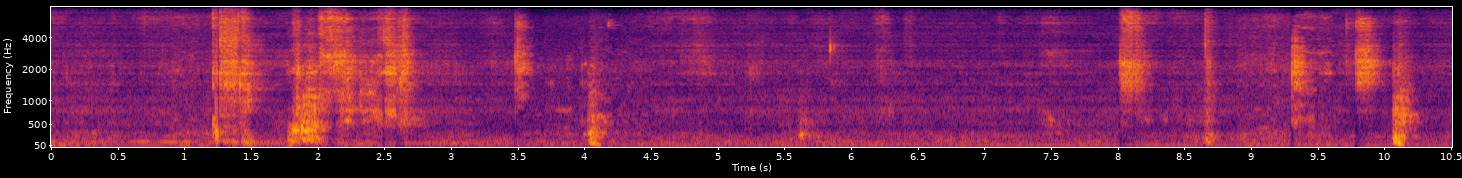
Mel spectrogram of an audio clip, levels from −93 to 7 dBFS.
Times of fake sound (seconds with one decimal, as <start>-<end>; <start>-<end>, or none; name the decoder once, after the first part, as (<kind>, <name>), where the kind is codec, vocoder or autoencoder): 0.0-0.9 (codec, SNAC); 1.4-3.5; 4.5-8.9; 9.6-10.5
